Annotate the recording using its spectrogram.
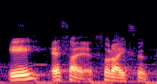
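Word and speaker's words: psoriasis: पी से शुरू होता है, इसकी स्पेलिंग है PSORIAS, सोराइसिस।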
